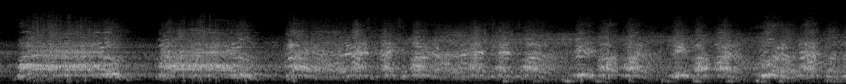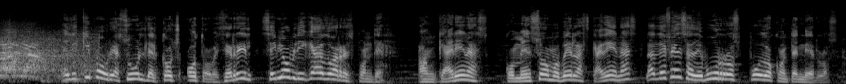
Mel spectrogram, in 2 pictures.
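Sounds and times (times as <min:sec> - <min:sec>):
large crowd of football fans cheering and chanting: 0:00.0 - 0:10.1
speech: 0:09.1 - 0:16.9.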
